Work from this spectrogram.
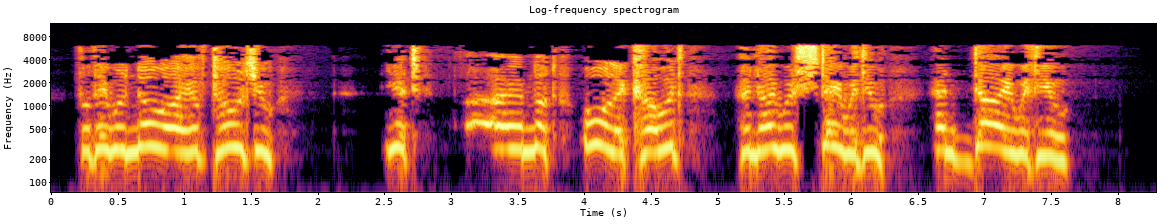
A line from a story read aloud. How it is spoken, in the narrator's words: Harelip spluttered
